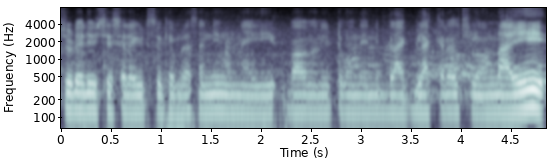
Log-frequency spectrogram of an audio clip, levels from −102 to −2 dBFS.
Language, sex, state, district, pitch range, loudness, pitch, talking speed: Telugu, male, Andhra Pradesh, Annamaya, 120-125 Hz, -24 LUFS, 120 Hz, 220 wpm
